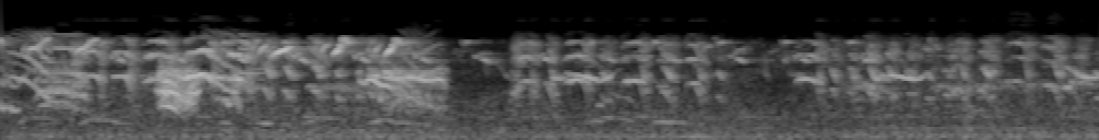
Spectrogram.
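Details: Wild babbler chicks fed by their parent: a dense, continuous chatter of rapid scratchy chirps, louder for two seconds, then a softer steady twittering.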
